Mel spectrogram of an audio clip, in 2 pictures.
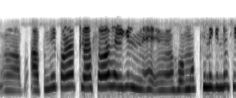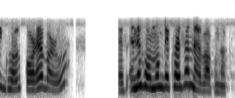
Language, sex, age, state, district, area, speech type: Assamese, female, 30-45, Assam, Majuli, urban, conversation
